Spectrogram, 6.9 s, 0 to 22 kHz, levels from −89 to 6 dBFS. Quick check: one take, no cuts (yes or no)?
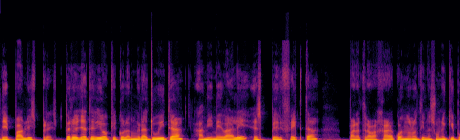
no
